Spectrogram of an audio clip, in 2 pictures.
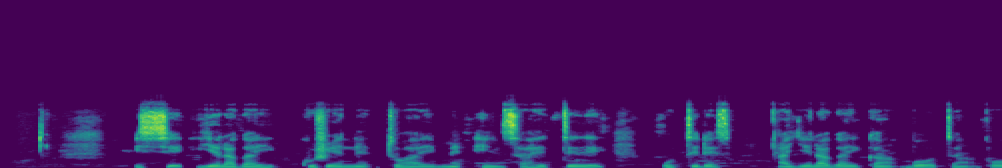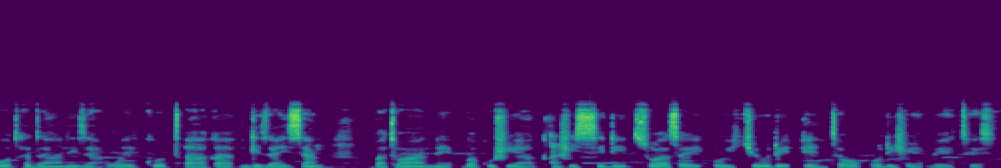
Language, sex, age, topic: Gamo, male, 18-24, government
